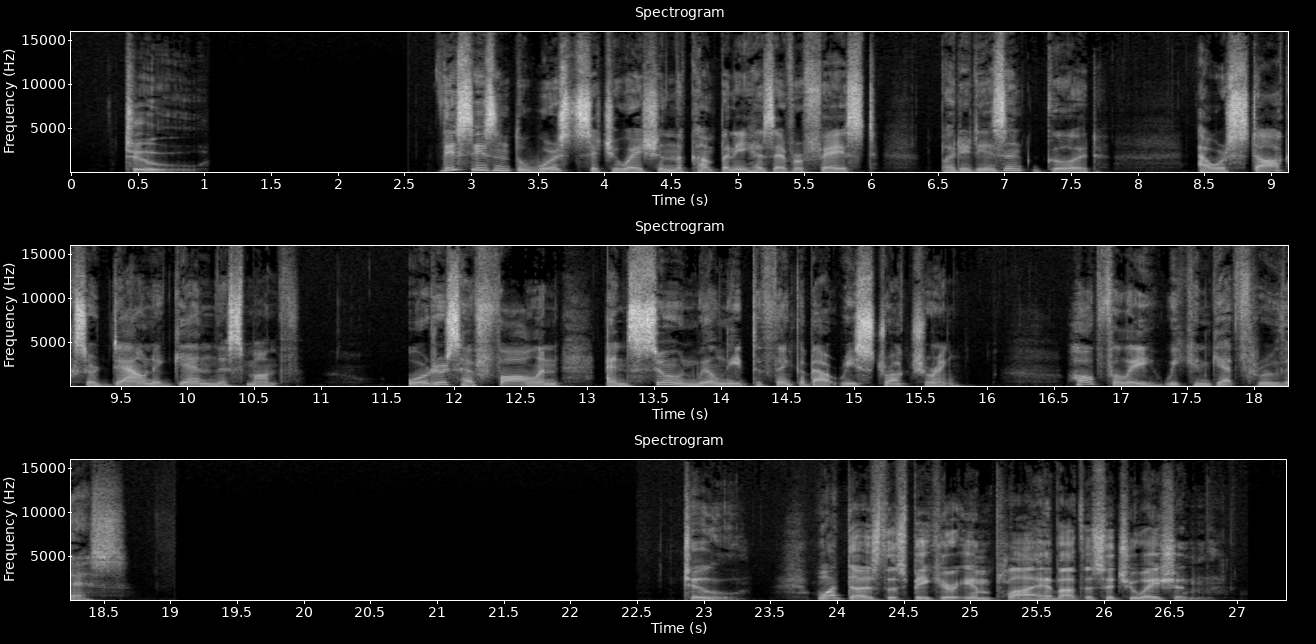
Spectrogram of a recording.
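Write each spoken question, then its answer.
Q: What does the speaker imply about the situation?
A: The company is in financial difficulty and may need restructuring, but it has faced worse.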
